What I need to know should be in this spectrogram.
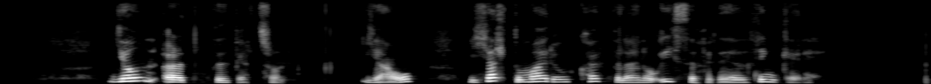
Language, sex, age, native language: Icelandic, female, 30-39, Icelandic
